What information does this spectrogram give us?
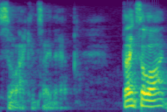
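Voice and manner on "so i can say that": conspiratorial whisper; whispered aside. Real, not acted. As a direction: whisper it as a secret joke. Joking aside after laugh.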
